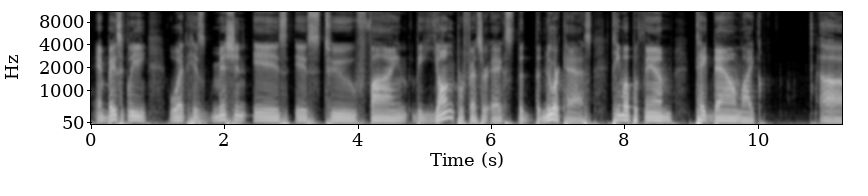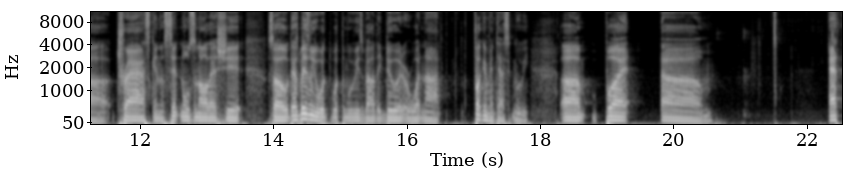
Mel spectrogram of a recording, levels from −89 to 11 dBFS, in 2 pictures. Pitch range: 95-115 Hz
